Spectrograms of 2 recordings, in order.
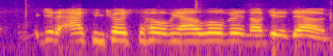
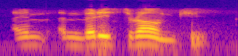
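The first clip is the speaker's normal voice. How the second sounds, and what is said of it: Put-on Russian accent. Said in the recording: “Russian accent”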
